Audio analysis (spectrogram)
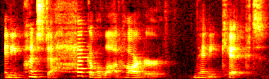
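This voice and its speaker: A woman reading a children's story aloud in the animated style of a teacher. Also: mid-range voice, moderate pace, far from the mic, a little hiss or hum. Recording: echoey room.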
